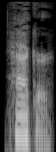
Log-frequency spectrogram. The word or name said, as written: Hacker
